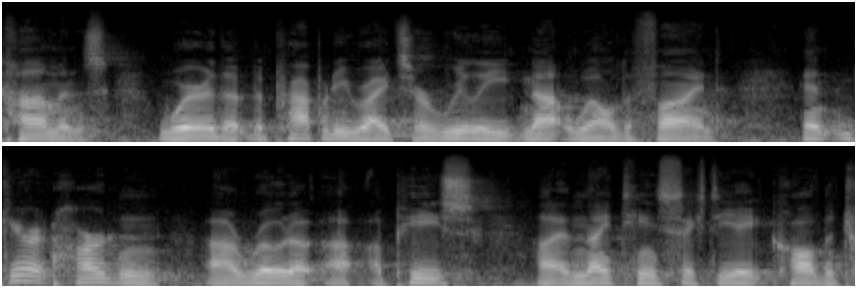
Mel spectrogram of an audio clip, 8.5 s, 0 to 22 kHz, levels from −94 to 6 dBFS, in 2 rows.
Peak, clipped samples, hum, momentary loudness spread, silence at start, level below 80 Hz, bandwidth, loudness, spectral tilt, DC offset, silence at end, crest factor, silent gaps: -12 dBFS; under 0.1%; none; 10 LU; 0 s; -54 dBFS; 13.5 kHz; -30 LUFS; -7.5 dB/octave; under 0.1%; 0 s; 18 dB; none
